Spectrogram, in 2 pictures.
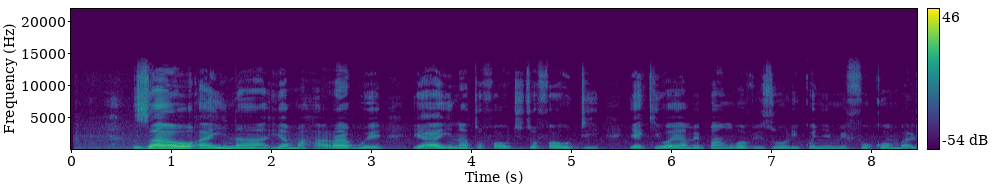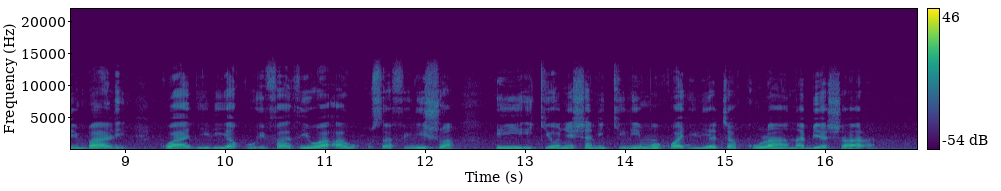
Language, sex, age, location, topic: Swahili, male, 36-49, Dar es Salaam, agriculture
